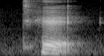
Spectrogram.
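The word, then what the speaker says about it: 手: When you see it on its own, it's pronounced te.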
